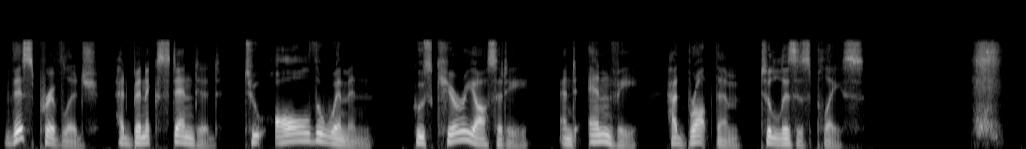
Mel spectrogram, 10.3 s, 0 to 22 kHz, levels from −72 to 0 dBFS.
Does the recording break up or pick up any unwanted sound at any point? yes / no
yes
